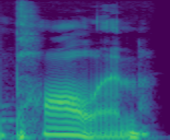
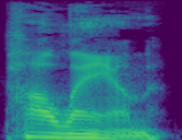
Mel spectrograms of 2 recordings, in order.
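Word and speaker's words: Pollan: name is Michael pollen Michael pollen like the kind you would that would give you the sniffles p o l l a n palan sure think I know you're saying it correctly but I'm just phonetically it sound it is spelled like paulan yeah paulan yeah Michael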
